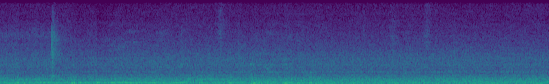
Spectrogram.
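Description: A train rumbles steadily as it slows into a station.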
